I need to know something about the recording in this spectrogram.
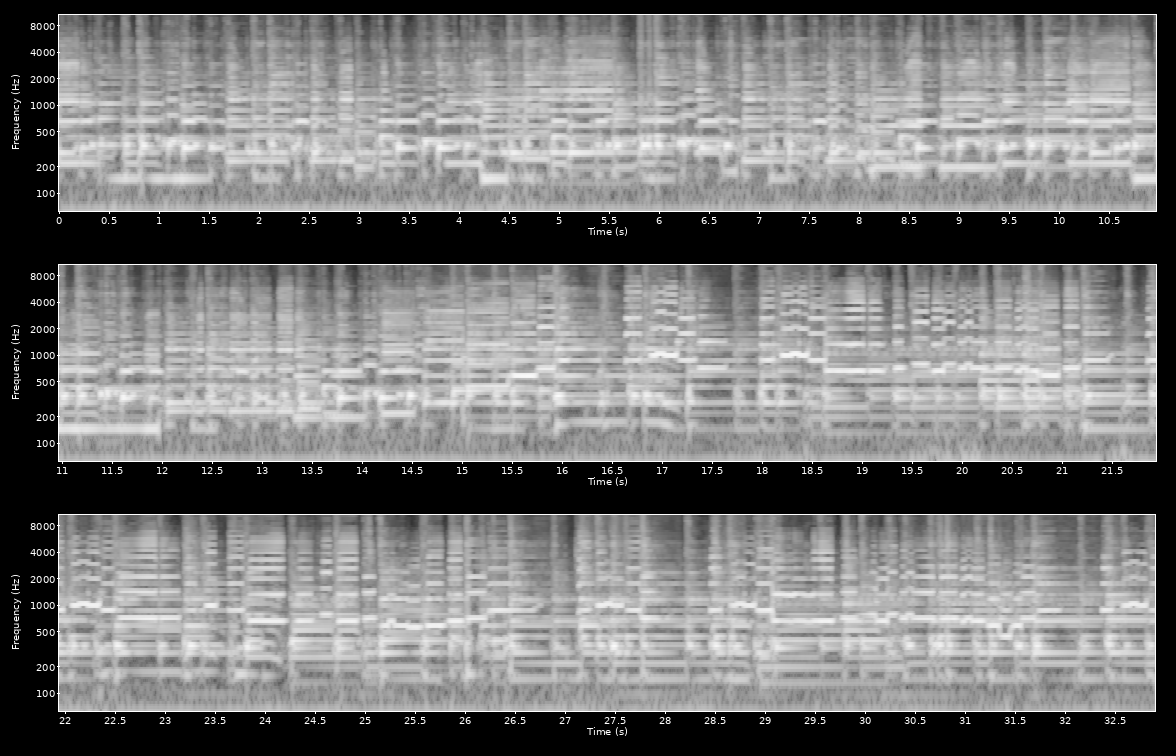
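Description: Clarinet and mandola playing a minor-key mazurka as a duo, the mandola plucked under the clarinet's melody.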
